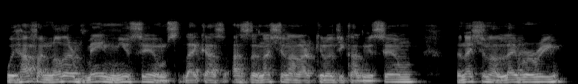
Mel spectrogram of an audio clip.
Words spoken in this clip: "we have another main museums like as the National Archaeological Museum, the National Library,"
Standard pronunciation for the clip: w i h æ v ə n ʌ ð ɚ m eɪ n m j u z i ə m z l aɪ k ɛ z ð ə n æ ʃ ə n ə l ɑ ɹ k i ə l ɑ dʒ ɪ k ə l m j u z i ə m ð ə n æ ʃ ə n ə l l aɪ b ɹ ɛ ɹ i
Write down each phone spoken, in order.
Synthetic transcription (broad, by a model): w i h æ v ə n ʌ ð ɚ m eɪ n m j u s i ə m s l aɪ k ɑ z ð ə n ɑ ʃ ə n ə l ɑ ɹ k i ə l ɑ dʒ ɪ k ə l m j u s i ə m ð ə n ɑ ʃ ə n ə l l aɪ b ɹ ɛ ɹ i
